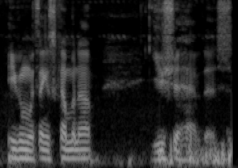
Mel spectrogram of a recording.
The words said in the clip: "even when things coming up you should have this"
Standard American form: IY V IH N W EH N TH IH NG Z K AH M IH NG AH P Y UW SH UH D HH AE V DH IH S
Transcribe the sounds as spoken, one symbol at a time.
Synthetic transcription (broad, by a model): IY V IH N W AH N TH IH NG Z K AH M IH NG AH P Y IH SH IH D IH V DH IH S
